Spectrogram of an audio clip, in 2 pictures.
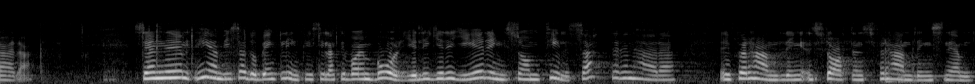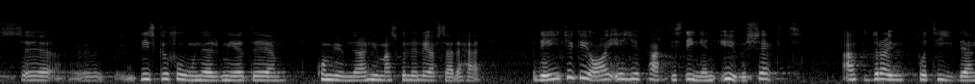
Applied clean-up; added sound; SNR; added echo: none; none; none; none.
